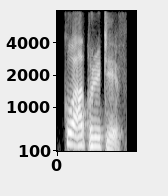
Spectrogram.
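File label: "cooperative", Indian English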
